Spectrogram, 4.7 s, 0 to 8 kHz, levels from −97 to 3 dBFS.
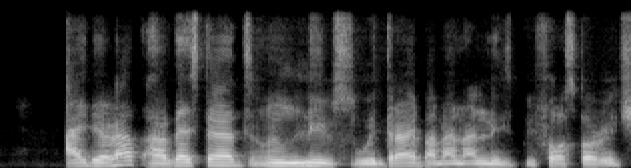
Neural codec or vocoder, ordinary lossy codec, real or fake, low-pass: codec, 24 kHz, 1 kbps, SNAC; none; fake; 7.2 kHz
